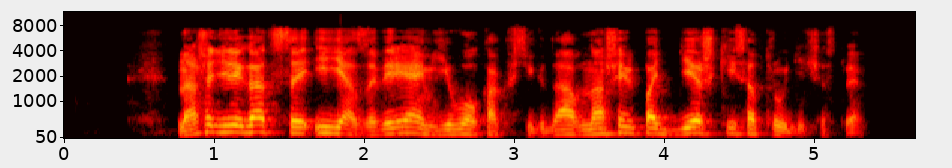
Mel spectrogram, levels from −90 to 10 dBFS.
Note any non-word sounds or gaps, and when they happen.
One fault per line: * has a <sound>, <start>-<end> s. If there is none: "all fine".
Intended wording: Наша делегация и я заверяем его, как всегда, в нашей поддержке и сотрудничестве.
all fine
